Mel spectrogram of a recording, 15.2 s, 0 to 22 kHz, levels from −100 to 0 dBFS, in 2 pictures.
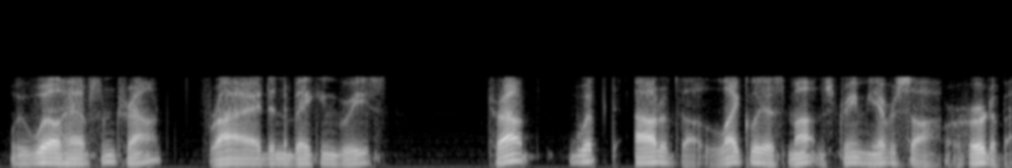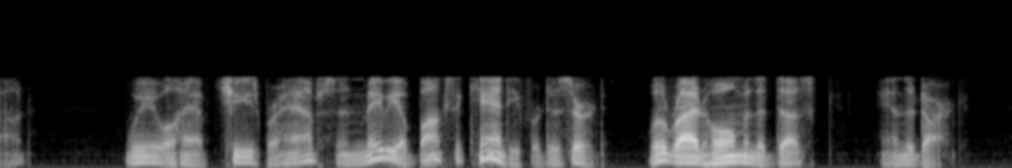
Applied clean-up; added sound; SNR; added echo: none; none; none; none.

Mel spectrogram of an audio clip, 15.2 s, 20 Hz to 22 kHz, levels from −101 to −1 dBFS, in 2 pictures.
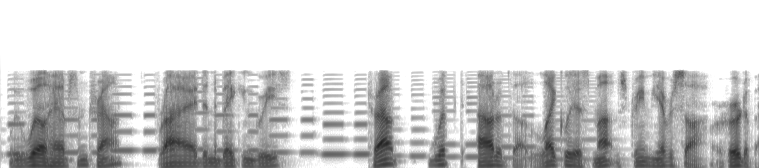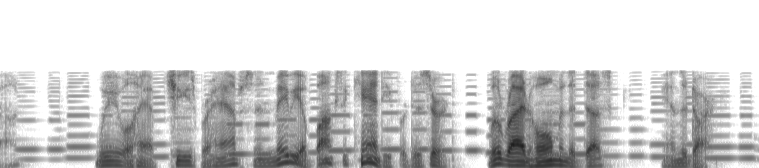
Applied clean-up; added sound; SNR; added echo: classical method log-MMSE.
